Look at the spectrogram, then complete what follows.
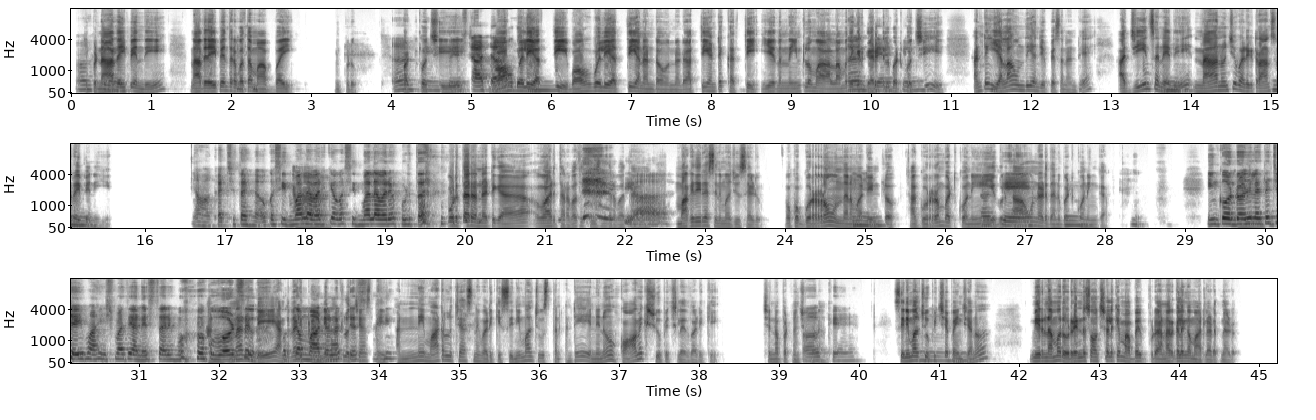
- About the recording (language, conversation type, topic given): Telugu, podcast, మీరు సినిమా హీరోల స్టైల్‌ను అనుసరిస్తున్నారా?
- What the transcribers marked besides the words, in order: other background noise; chuckle; in English: "ట్రాన్స్‌ఫర్"; laughing while speaking: "పుడతారు"; chuckle; tapping; laughing while speaking: "వర్డ్సు మొత్తం మాటలోచ్చేస్తాయి"; in English: "కామిక్స్"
